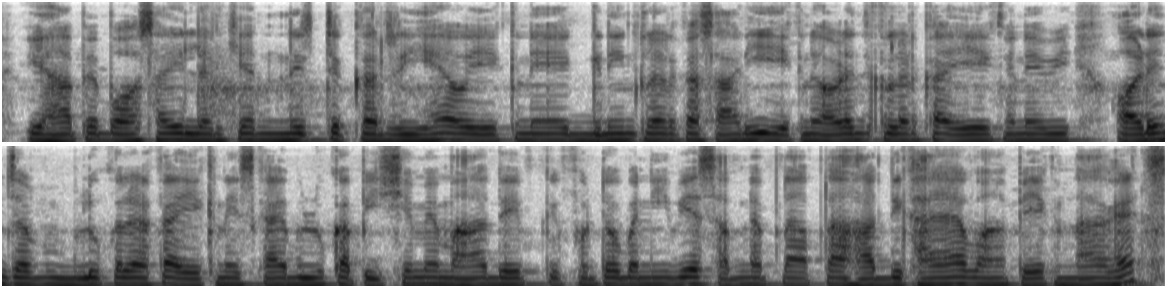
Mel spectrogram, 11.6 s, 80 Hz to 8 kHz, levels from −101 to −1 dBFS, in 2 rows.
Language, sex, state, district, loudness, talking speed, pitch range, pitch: Hindi, male, Bihar, Purnia, -16 LUFS, 270 wpm, 130-135 Hz, 130 Hz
